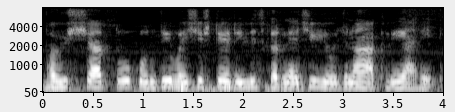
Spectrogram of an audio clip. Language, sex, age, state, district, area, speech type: Marathi, female, 60+, Maharashtra, Nagpur, urban, read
